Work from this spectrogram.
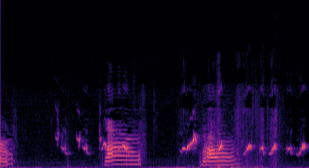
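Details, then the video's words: Kittens stalking and chasing butterflies on the grass, giving two drawn-out, bright meows with rich overtones, separated by short thin chirpy squeaks and soft rustling. "Adorable Kittens Stalking and Chasing Butterflies on the Grass – Meowing Sounds"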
